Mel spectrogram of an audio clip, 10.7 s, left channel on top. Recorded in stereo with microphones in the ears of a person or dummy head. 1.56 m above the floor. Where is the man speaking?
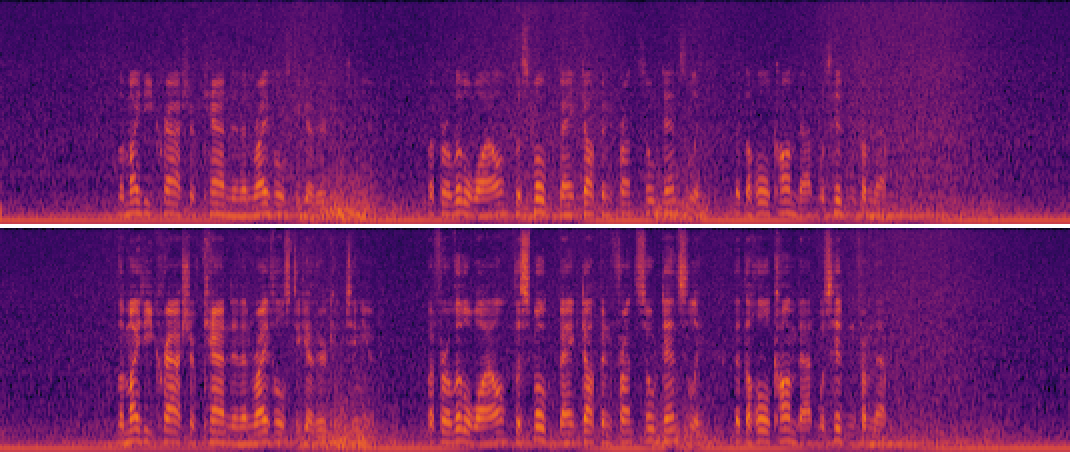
75° right (ahead or behind).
